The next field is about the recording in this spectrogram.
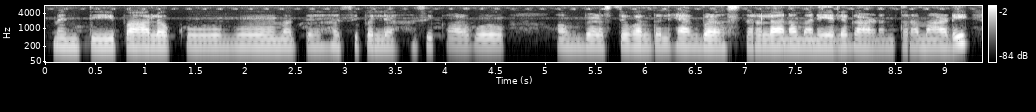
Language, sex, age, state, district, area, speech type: Kannada, female, 45-60, Karnataka, Bidar, rural, spontaneous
